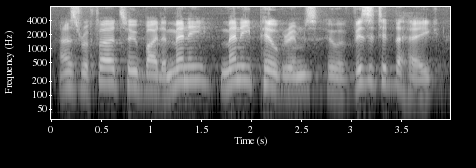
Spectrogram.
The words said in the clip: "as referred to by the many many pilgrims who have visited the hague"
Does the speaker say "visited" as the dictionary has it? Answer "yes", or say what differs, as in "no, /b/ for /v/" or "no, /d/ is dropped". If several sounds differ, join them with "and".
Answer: yes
